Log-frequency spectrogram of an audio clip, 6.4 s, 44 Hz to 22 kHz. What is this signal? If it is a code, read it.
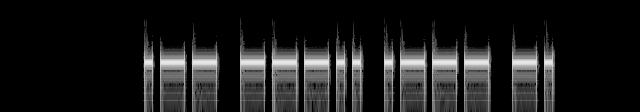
Morse code, heard as a keyed tone, about 16 wpm, 700 Hz. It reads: W8JN
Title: USA Call Signs - 4 Characters - Repeated 2x - 15wpm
